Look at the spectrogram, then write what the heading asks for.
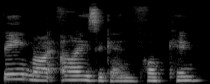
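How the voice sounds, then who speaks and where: A woman's voice: fairly low pitch, a little slow. A woman voicing a strained, desperate male warrior rabbit in a storybook, calling out urgently. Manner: urgent, shouting.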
